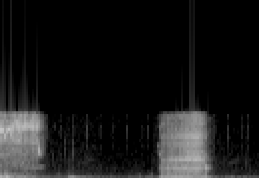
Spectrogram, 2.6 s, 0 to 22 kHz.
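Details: Nest box barn owls during food deliveries at 2 am, 28 February 2024, produce two rough, airy screeches, the second longer and louder, separated by a pause with a faint knock.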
